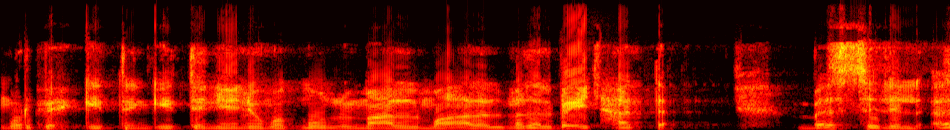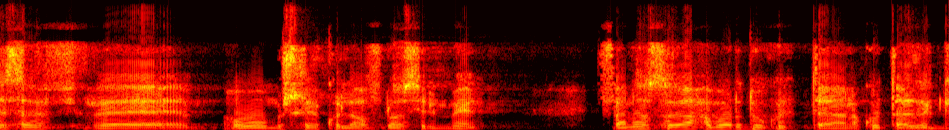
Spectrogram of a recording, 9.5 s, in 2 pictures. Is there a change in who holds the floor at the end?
No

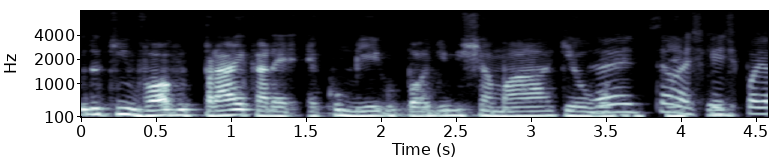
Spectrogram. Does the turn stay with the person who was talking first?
No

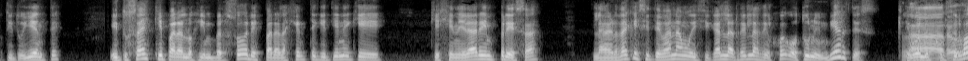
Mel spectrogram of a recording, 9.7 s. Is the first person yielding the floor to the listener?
Yes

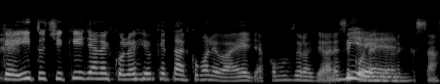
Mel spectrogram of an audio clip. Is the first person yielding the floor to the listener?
Yes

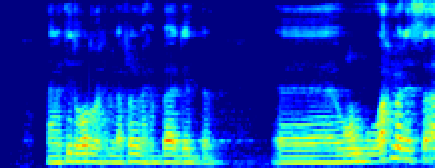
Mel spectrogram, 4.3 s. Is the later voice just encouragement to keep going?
Yes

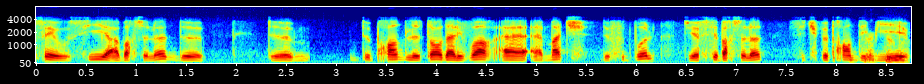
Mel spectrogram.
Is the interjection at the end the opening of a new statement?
Yes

